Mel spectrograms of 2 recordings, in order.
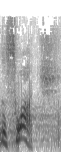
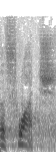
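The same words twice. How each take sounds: First: High, mocking disbelief; incredulous echo. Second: Said in the usual way. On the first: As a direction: repeat "Swatch?" like it's absurd. Lawyer echoes in disbelief.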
